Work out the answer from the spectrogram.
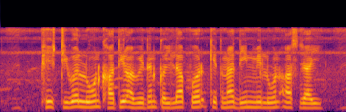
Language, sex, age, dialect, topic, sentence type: Bhojpuri, male, 18-24, Southern / Standard, banking, question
